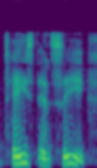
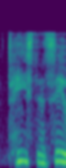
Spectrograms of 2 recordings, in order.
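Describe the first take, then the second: First: "Taste and see" drawn out slowly, each word weighted; slow, deliberate "Taste and see"; slow stress. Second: "Taste and see" pitched higher, peaking on "see"; bright raised "Taste and see"; lifted emphasis. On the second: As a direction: lift "see" up high in "Taste and see". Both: Shown as a demonstration. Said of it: "like this is tangible".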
